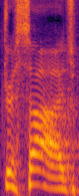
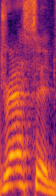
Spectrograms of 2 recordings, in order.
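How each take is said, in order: First: It is said with a French-style pronunciation. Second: It is said with an anglicized pronunciation. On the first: The speaker calls it right. "I think it should be pronounced just dressage" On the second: The speaker calls it wrong. "but people keep saying dressage"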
